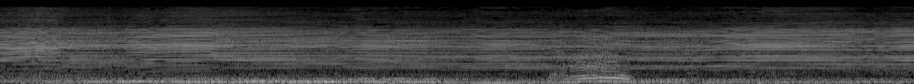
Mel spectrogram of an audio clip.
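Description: Electric hair clippers shaving a head bald at home, a steady close buzzing hum running throughout, with a brief faint sound rising over the motor partway through.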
